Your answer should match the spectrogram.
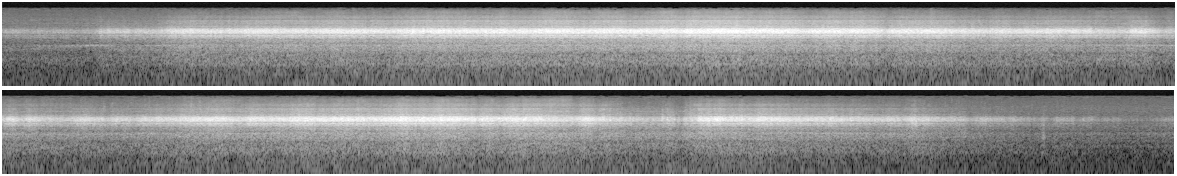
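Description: Wind noise on the camera of a motorcycle riding a dirt track: a steady rushing hiss with a low rumble under it, rising about a second in and easing briefly a couple of times as the speed changes.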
